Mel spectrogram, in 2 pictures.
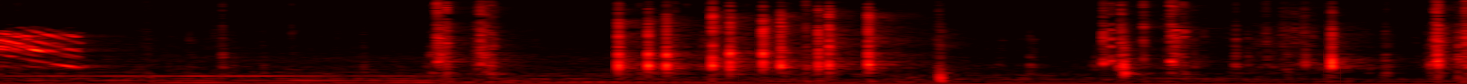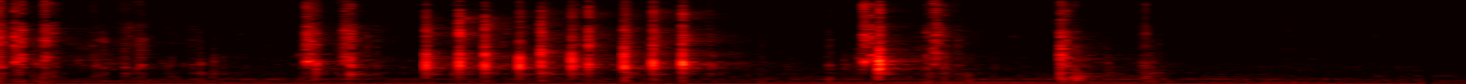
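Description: Quick clicking as fingers press the silicone bubble buttons of a Kuromi Quick Push electronic pop-it game console. The presses come in bursts of several rapid clicks with short pauses between them.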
